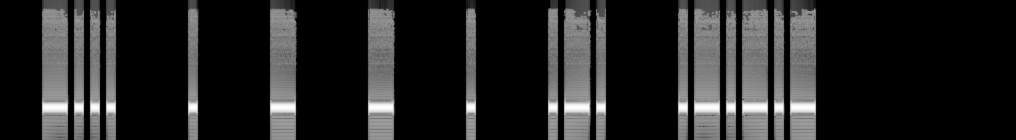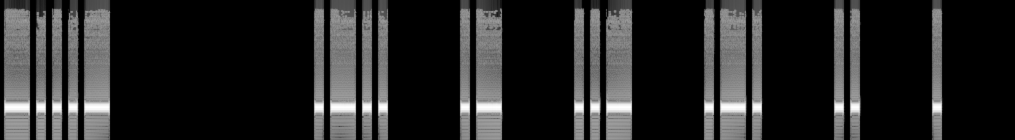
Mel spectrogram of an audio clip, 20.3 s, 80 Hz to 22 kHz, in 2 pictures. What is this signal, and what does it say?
Morse code, heard as a keyed tone, about 15 wpm, spaced as for 8 wpm, 1000 Hz. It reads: BETTER. <BT> LAURIE
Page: Quotes for Thu, 14 Aug 2025 in Morse Code at 8 words per minute.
